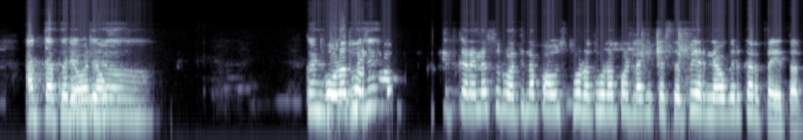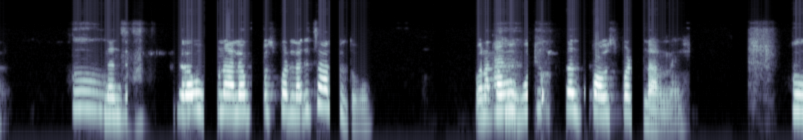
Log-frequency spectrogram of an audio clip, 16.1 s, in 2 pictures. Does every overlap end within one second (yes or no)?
yes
